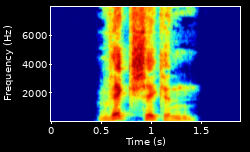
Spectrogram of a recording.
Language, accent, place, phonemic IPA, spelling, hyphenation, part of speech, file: German, Germany, Berlin, /ˈvɛkˌʃɪkn̩/, wegschicken, weg‧schi‧cken, verb, De-wegschicken.ogg
- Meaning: to send away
